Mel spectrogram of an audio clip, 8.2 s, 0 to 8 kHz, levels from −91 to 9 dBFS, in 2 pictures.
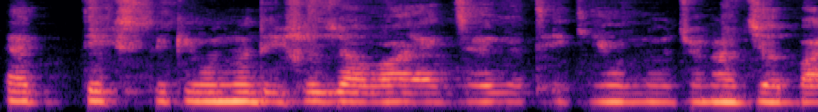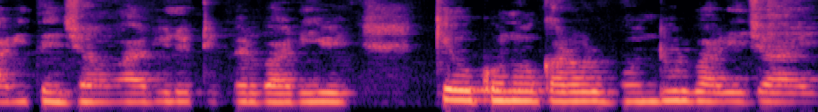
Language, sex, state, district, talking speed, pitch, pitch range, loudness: Bengali, female, West Bengal, North 24 Parganas, 170 wpm, 195 Hz, 195-205 Hz, -19 LUFS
